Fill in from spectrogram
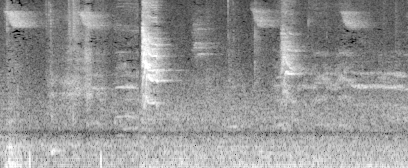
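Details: Female white-bellied seedeater calling a lot: one loud, harsh, broadband chip near the middle, fainter chips around it, and a thin high note repeated in the background.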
